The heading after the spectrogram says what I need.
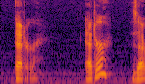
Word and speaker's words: Aether: Speak the word ever and replace the V with T and speak it the same way. Etter. Ever? Replace that with a T. Etter.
